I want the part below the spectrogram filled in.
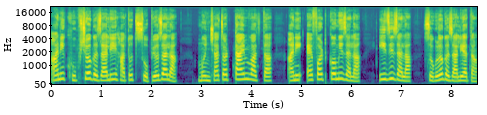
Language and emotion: Goan Konkani, neutral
